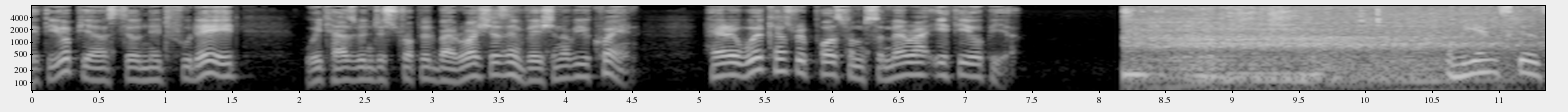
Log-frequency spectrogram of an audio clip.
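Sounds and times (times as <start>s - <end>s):
speech: 0.0s - 7.4s, 10.6s - 11.3s
tractors working a field: 8.2s - 11.3s.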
